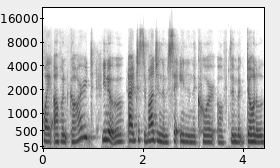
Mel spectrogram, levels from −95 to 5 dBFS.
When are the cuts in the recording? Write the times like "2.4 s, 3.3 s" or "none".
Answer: 1.0 s, 1.7 s, 3.6 s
